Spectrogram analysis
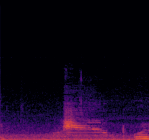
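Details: Butters the cat, a male pet, gives a single short, high, nasal meow while asking for what he wants, sliding downward, with a faint voice at the end and a low background hum.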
